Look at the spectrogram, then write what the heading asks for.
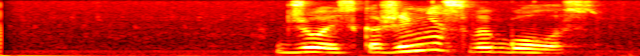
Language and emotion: Russian, neutral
